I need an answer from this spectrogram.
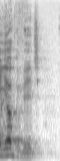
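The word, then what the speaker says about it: Jokić: Yeah, Jokic. Oh, my bad, sorry. – Yeah, Nikola Jokic. Jokic, I did say it wrong the first time. I said Jokic. Jokic.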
